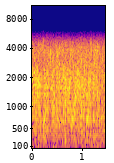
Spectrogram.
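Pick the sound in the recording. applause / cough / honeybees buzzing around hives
applause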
